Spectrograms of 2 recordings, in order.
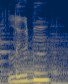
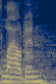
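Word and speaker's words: Loudoun: It's also one of those counties people say wrong all the time. Luden. It's Lden.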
